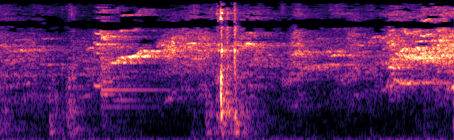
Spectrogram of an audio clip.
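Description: Quiet handling at a Victa two-stroke lawnmower engine as the spark plug is being taken off, with a single faint click about a second in.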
